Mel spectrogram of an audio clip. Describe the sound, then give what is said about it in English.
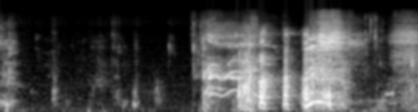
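A voice imitates a dog playfully growling while playing tug of war with a sock: about two seconds of faint shuffling, then a loud burst of snarly, huffing growls that rise and fall. “keeps coming up here and challenging me to a tug of war with my sock.”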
